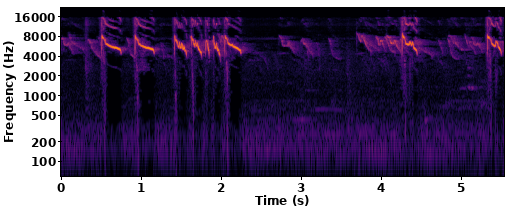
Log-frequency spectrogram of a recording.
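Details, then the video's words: White-eye ngalas song meant to provoke other white-eyes into singing: bright, thin chirps falling in pitch, delivered in uneven bursts of several notes with soft twittering between. "Suara Burung Pleci ini Raja Menggoda Semua Pleci cepat Ngalas Ngeplong Gacor"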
